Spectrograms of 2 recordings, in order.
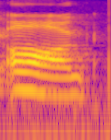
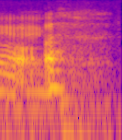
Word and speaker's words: Aang: Oh yeah, don't say Ong. Oh my god, are you okay, M. Night Shyamalan? – God. It's one of those ones where once it's pronounced wrong, I know it's pronounced, one of them is pronounced wrong, and then I don't remember which one is pronounced right anymore. – Oh no. – God. But it's Sokka. Aang. Yeah, it's definitely Aang.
